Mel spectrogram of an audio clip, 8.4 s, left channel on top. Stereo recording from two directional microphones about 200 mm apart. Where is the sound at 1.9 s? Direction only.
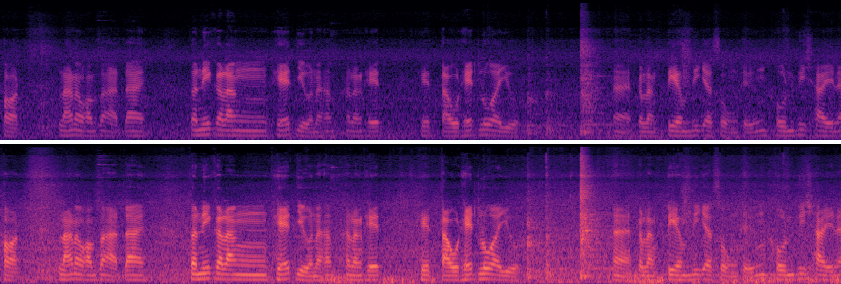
20° right (ahead or behind).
